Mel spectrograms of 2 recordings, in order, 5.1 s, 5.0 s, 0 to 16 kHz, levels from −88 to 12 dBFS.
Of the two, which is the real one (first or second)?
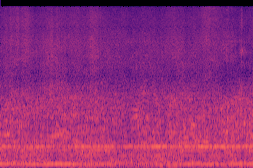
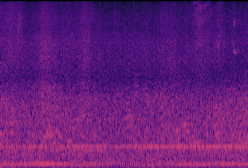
second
